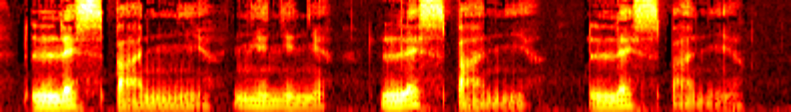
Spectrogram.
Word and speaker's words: l'Espagne: Okay, don't insist on the final E because basically it's not pronounced. L'Espagne.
